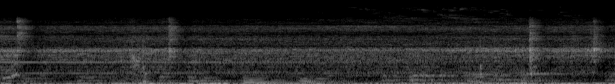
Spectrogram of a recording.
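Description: Faint, muffled voice fragments buried in steady hiss: a low-quality bedroom audio recording of a sleeping woman's talking being answered by another voice, played back.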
